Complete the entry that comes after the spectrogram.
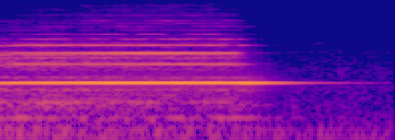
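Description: A cello harmonic on the D string, stopped lightly with the third finger, rings as a single clear, bright tone for about a second, then its upper partials cut off and a faint pure pitch lingers and fades.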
